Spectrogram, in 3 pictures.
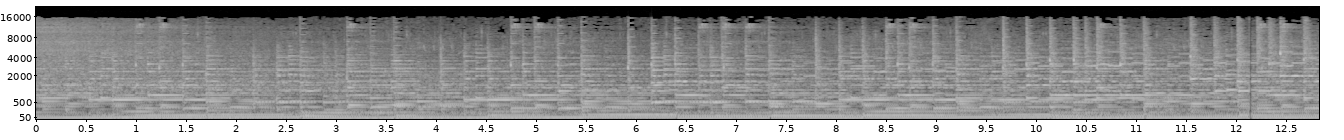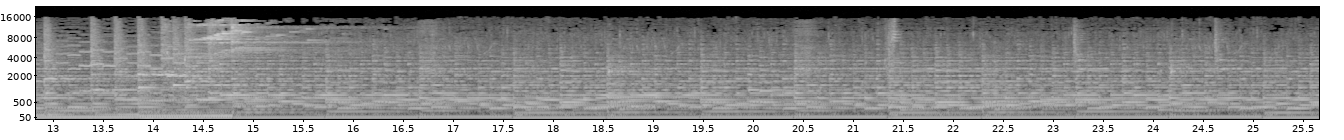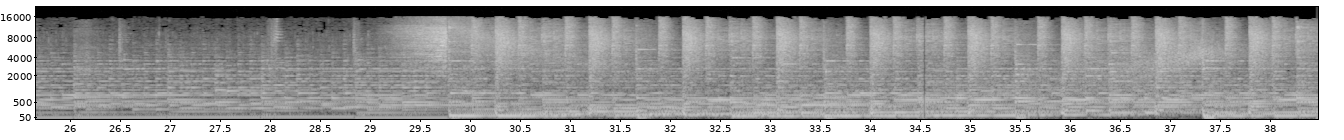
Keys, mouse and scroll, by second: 0.2 middle click, 1.0-1.4 scroll up 2, 1.2 middle click, 5.1 middle click, 6.1 shift+middle click, 6.6 middle click, 8.8 shift+d, 18.4 Tab, 19.7 click, 20.5 click, 20.6 click, 24.1 Tab, 25.5 scroll up 2, 26.2 middle click, 28.1 a, 35.3 alt+s.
